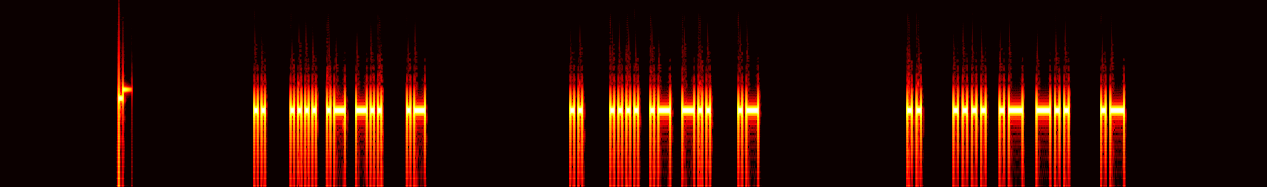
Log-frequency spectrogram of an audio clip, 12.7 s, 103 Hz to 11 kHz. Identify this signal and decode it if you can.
Morse code, heard as a keyed tone, about 30 wpm, 700 Hz. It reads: I HAD A I HAD A I HAD A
